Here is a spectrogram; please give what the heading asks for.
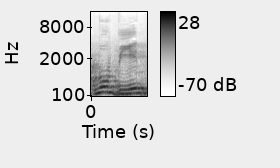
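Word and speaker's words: مبين: rongga mulut ketika membaca jadi ketika membaca mubin ini tidak dengung hati-hati rata-rata masyarakat umum ini bacanya dengan dengung misal mubin mobil dia pakainya mobil binnnn harusnya biii n nah itu cuman kadang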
